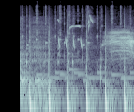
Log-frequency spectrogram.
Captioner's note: animal sounds; fun music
